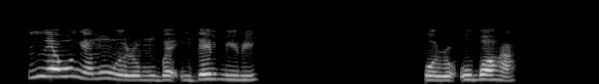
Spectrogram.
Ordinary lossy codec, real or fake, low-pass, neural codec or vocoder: none; fake; 5.4 kHz; codec, 16 kHz in and 24 kHz out, 2.2 kbps, FireRedTTS-2 codec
